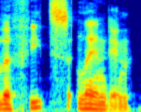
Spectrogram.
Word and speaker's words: Lafitte's Landing: I am sitting down in Lafitte's Landing. Where am I? For clarification, Lafitte is spelled L-A-F-I-T-T-E apostrophe S.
